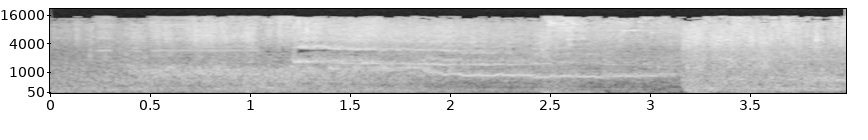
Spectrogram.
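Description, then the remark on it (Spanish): A car's tires screech in a long, high-pitched skid that slides downward in pitch, then a loud, sudden crunch of impact as it hits another car cuts in near the end, followed by continuing noisy clatter. No one speaks. “y cómo no, ese gasto imprevisto cuando tienes que llevarlo al taller, bien, porque has tenido, por ejemplo, algún golpe contra otro coche.”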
